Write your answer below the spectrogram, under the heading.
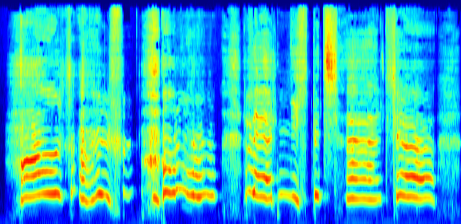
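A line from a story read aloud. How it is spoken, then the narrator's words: Choked squeak. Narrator (German): sagte sie mit ersticktem Piepsen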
